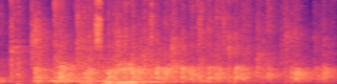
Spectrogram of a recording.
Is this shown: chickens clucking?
no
